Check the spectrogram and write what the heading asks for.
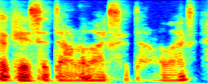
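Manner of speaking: fading from soft speech into a whisper; soothing self-talk. Shown as a demonstration. Coaching yourself to sit and relax, fading to a whisper. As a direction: settle yourself down, dropping to a whisper.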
